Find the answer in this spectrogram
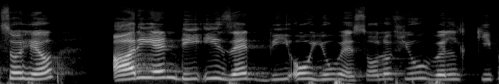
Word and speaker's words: rendezvous: equipment rendezvous means meeting place right so here r e n d e z v o u s all of you will keep a note of this word it is pronounced as rendezvous now mr dutta i will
